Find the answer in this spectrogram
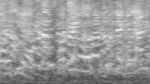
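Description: Several people talking at once, with high-pitched voices overlapping in a busy, lively chatter.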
